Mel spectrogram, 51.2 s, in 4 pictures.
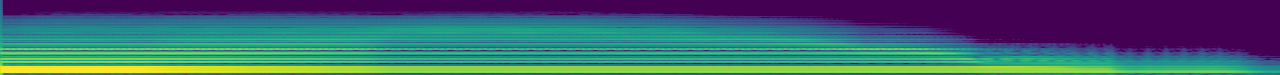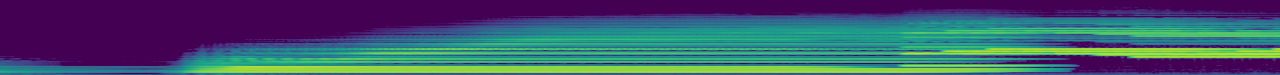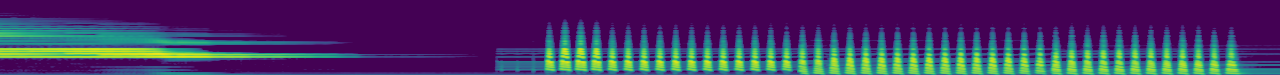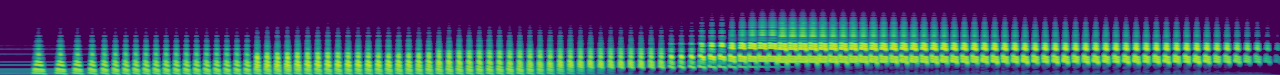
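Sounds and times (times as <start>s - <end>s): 
Casio MT 400V organ filter sweep and wah: 0.2s - 10.0s, 14.9s - 29.0s, 31.0s - 51.1s.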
